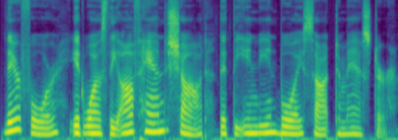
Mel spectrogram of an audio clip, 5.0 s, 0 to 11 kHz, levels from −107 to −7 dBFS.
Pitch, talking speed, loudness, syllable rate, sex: 170 Hz, 170 wpm, -18 LUFS, 4.2 syllables/s, female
